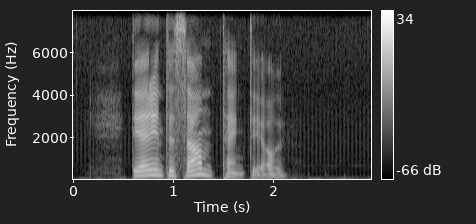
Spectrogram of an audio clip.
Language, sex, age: Swedish, female, 47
